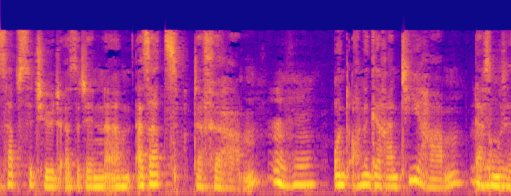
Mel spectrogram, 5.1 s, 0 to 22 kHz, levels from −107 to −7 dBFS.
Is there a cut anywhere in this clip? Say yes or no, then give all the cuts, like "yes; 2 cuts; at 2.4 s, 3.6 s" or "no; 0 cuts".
yes; 2 cuts; at 1.9 s, 3.3 s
